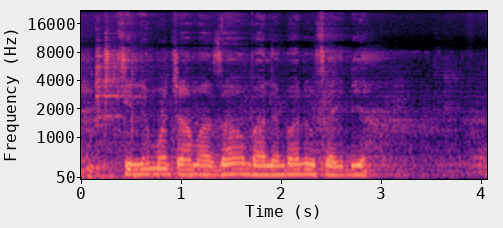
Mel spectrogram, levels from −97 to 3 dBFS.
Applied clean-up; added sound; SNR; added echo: none; none; none; reverberation time 0.9 s.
